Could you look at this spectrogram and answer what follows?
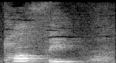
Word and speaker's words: toffee: I would call it toffee rhymes with coffee coffee coffee toffee coffee coffee I say coffee that's the long Islander way of saying it Long Island long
